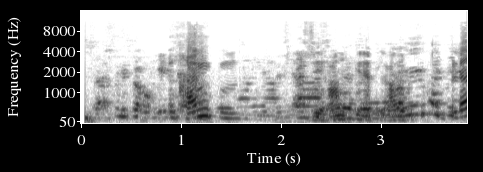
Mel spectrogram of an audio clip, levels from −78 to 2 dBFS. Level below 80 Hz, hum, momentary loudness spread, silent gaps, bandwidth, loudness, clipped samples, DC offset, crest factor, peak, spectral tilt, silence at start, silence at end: -46 dBFS; none; 14 LU; none; 10.5 kHz; -16 LUFS; under 0.1%; under 0.1%; 16 dB; 0 dBFS; -6.5 dB/octave; 0.05 s; 0 s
